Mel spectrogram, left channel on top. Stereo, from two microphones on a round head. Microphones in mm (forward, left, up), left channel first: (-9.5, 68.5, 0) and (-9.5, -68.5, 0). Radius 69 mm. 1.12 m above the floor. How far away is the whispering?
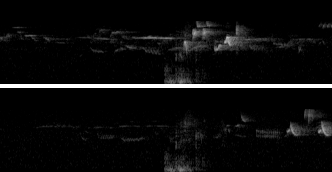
About 2.5 m.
